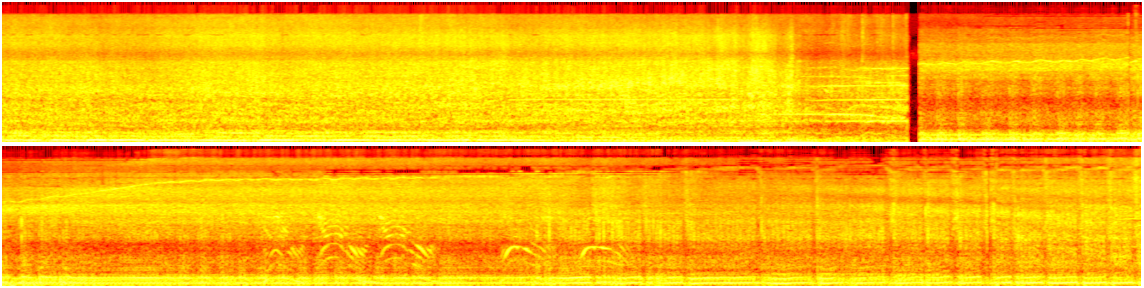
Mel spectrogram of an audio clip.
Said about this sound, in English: I believe those are trucks that will actually be competing with us this summer in that semi class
